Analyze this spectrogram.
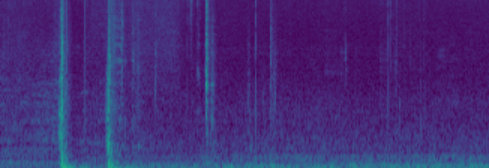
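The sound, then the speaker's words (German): A car idles with a steady low engine rumble, two sharp clunks early on, then the engine settles into a quiet hum as the car stops in front of a building in Santa Cruz. “Das Auto hält vor einem Gebäude.”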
